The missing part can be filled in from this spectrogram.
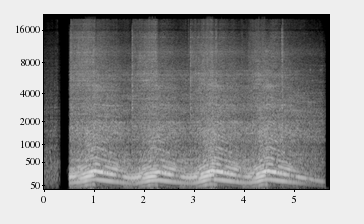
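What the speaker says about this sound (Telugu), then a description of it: "ఇంజన్ రిఫైన్మెంట్ అయితే ఒకసారి వినండి" A 2025 Honda Unicorn OBD2B single-cylinder motorcycle engine revs repeatedly, rising and falling in steady waves over a loud idle, close and alone with no voices.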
